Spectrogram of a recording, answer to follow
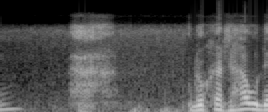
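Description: A man's voice in talk, with a short intake of breath about half a second in before he carries on speaking.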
